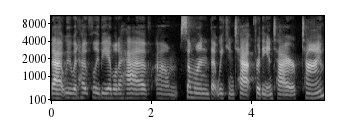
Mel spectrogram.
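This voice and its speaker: Against a quiet background, a woman talks at a fairly slow pace and a medium pitch. She has an unremarkable speaking voice with fairly even intonation. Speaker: church lay leader. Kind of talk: church meeting presentation. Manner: many filler words.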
